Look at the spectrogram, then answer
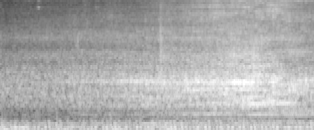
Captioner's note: in Greek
